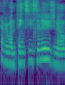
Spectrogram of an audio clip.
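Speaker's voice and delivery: ordinary delivery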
